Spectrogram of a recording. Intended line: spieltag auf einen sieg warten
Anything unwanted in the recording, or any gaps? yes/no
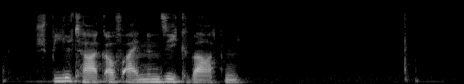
no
